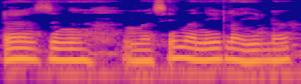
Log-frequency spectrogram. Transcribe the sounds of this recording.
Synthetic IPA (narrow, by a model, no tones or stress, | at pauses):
daziŋa | masḛmanilajila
